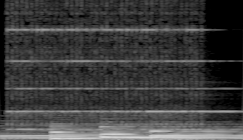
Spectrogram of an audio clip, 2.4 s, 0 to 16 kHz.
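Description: A telephone rings with a bright, electronic warble, its tone shifting in steady half-second steps for about two seconds, clear with no voices; an incoming phone call received in October 1989.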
